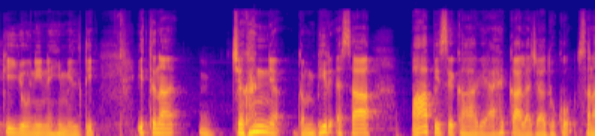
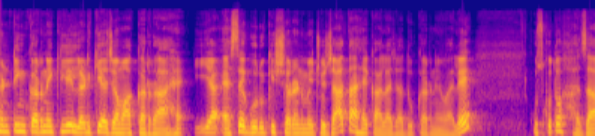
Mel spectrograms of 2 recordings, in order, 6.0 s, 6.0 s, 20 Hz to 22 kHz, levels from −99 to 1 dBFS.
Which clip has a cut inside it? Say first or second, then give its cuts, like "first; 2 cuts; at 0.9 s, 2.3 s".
second; 1 cut; at 1.9 s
